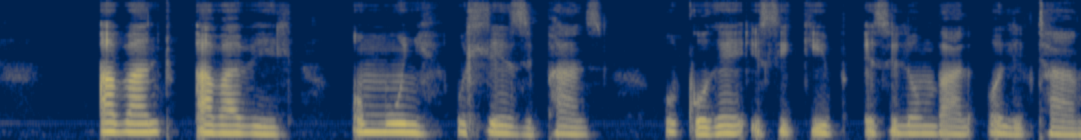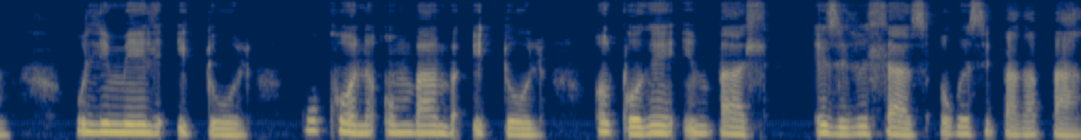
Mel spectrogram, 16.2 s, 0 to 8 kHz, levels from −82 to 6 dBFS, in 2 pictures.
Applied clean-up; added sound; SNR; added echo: none; none; none; none.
